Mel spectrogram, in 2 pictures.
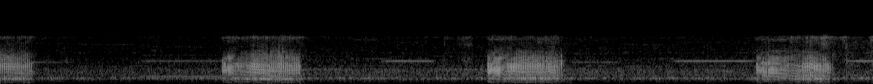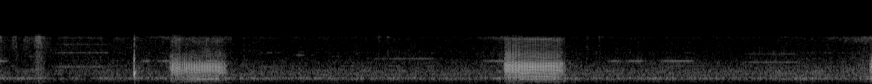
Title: Cartman Snores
